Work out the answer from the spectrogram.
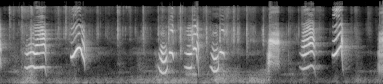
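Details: Indian ringneck parakeet kept as a talking pet, calling repeatedly with loud, ringing squawks that rise and fall in short arcs, roughly one every half second to a second, over low background hum.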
